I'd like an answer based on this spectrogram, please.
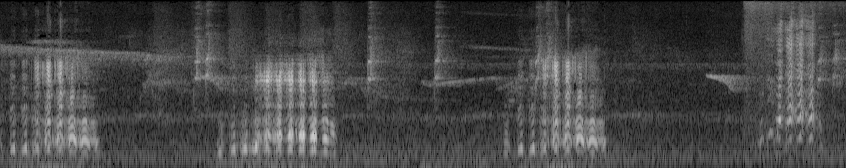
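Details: Goat bleating on a farm: four loud, quavering bleats, each about a second long and spaced roughly two to three seconds apart, with faint whistled tones between them.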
